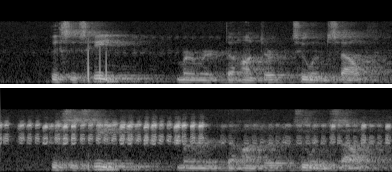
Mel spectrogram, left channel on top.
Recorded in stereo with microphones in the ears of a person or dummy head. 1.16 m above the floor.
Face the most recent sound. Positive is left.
turn(degrees=75)  # may be behind; listen again after turning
